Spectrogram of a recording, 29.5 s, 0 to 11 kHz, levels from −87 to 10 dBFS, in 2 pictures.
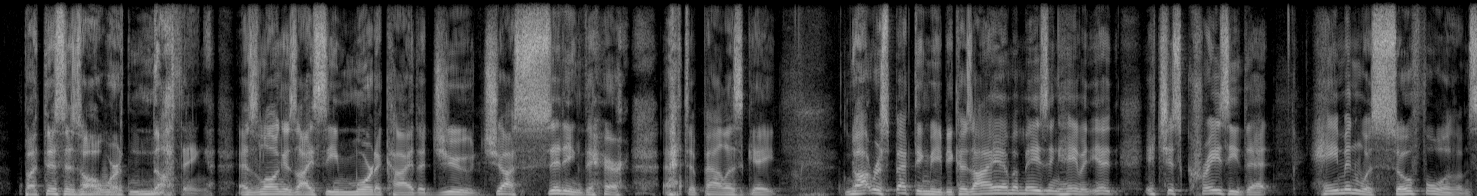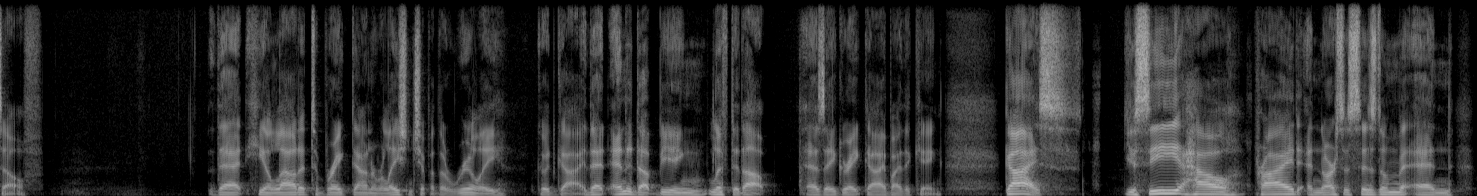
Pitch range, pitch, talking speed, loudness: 110-145 Hz, 125 Hz, 150 wpm, -22 LUFS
